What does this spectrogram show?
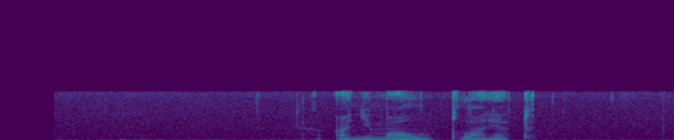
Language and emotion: Russian, neutral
